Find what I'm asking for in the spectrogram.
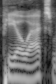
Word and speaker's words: pox: a spirit called pos. It's pr- pronounced pox, which is made with corn.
